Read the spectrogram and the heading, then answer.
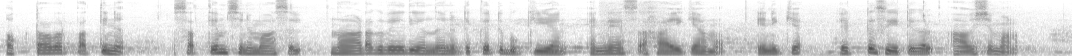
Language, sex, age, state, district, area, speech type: Malayalam, male, 30-45, Kerala, Idukki, rural, read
